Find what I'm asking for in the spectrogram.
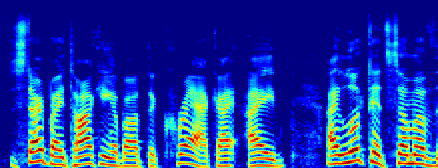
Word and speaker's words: craic: And maybe you should mention first what the title means, The Crack. And it's spelled C-R-A-I-C, which I think is Gaelic.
